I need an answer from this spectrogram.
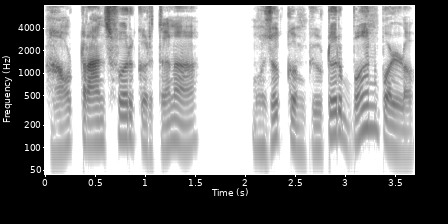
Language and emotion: Goan Konkani, sad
